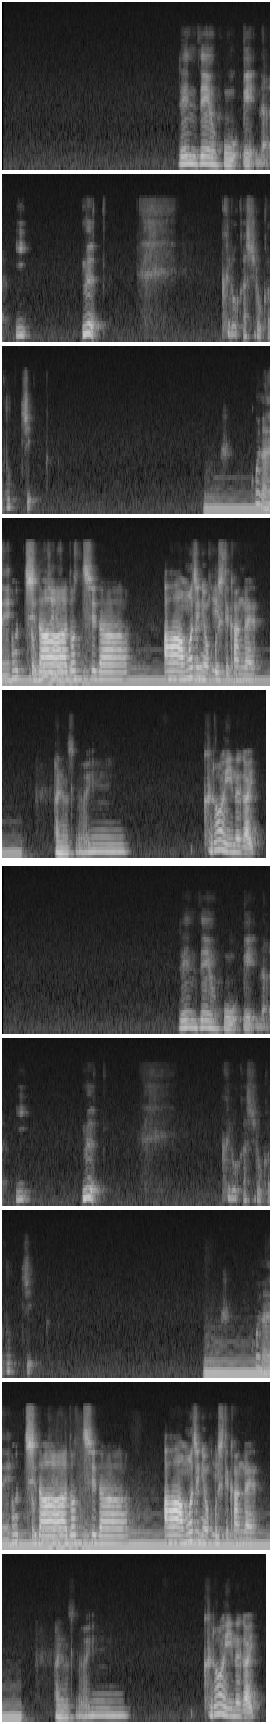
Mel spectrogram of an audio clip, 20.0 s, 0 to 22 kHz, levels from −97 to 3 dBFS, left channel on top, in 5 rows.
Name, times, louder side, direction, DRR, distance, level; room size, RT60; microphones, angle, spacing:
voice 1, 2.6-4.4 5.2-5.4 6.1-6.4 7.3-7.9 8.3-8.5 11.8-13.0 14.9-15.8 16.9-17.9 19.2-19.3, left 3 dB, 65° left, 0.8 m, -31 dB
sound 1, 11.1-16.4, right 5 dB, 70° right, 0.5 m, -30 dB
voice 2, 12.2-14.0 14.5-15.9 17.3-17.4 19.1-19.9, equal, ahead, 0.4 m, -22 dB
9.1 x 4.3 x 4.9 m
head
